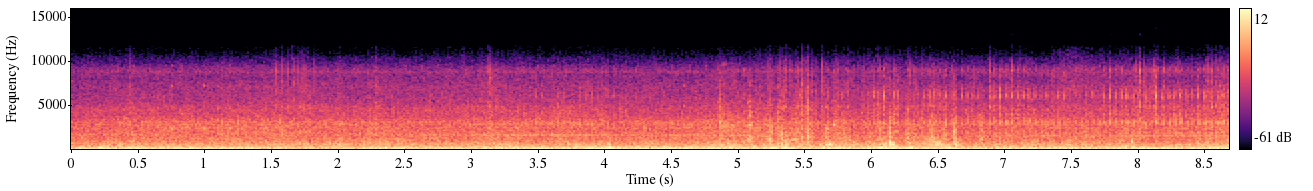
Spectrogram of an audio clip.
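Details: Loud engine drone of a safari vehicle driving at sunrise, with rattles and wind, and no animal sounds.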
